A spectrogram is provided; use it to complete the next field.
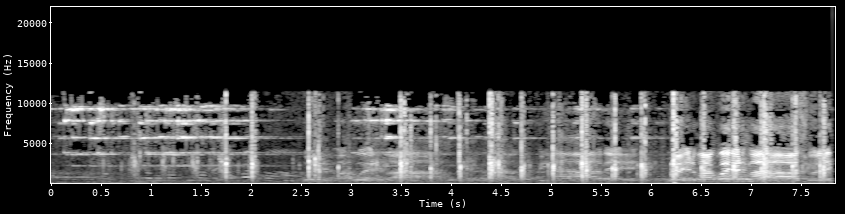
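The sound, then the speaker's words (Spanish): A crowd claps palmas in a steady rhythm, the sharp claps loud, carried over a constant background murmur of many voices, as the crowd cheers the Blanca Paloma. “Y que todo el mundo escuche esas palmas.”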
